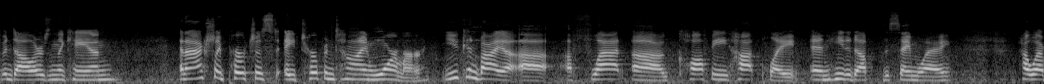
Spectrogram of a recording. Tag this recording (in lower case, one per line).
speech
